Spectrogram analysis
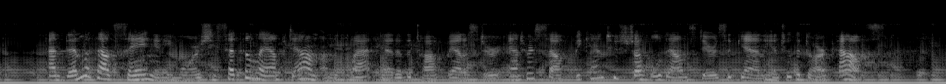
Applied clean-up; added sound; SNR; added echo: none; Musical instrument; -4 dB; reverberation time 1.3 s.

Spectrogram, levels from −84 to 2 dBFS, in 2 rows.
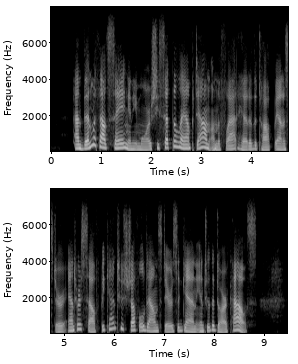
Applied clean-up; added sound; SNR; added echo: none; none; none; none.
